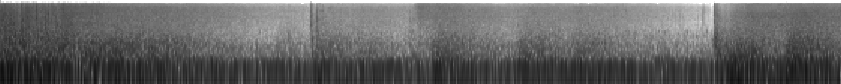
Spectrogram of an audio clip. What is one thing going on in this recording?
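Lava rumbles and hisses steadily.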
